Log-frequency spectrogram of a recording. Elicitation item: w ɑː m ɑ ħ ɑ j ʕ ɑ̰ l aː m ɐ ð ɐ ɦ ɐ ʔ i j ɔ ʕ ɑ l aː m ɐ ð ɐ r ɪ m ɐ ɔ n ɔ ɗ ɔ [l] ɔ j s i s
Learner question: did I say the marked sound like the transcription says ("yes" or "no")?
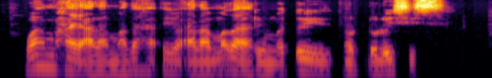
yes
